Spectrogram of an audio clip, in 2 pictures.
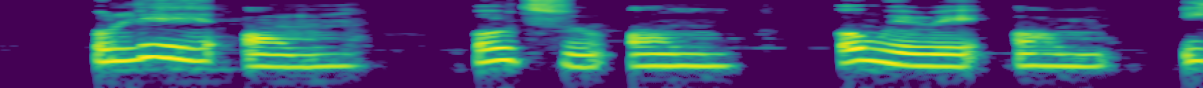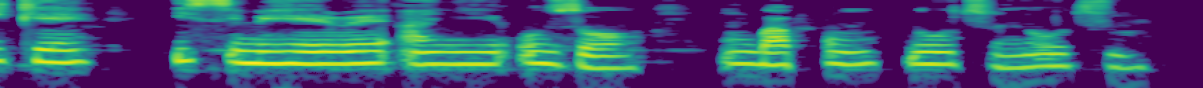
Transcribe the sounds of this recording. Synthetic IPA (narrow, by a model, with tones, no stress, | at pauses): o˨leː˦ɔ˨m̩˦ | o˦tu˨ɔ˨m̩˦ | o˦ŋʷe˨ɾe˨ | ɔ˨m̩˦ | i˦ke˦ | i˦si˦me˨ɦe˦ɾe˦ʔa˦ɲɪ˦ʊ˦zɔ˨ | ŋ͡m̩˦ɡ͡ba˦p̚ʊ˦no˦tu˨no˦tu˨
